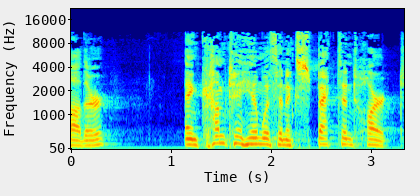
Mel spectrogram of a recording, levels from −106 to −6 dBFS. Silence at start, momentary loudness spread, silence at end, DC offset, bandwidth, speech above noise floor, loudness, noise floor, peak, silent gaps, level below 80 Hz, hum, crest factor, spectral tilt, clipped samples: 0 s; 6 LU; 0 s; under 0.1%; 11.5 kHz; 35 dB; -30 LUFS; -65 dBFS; -10 dBFS; none; -62 dBFS; none; 20 dB; -4 dB/octave; under 0.1%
